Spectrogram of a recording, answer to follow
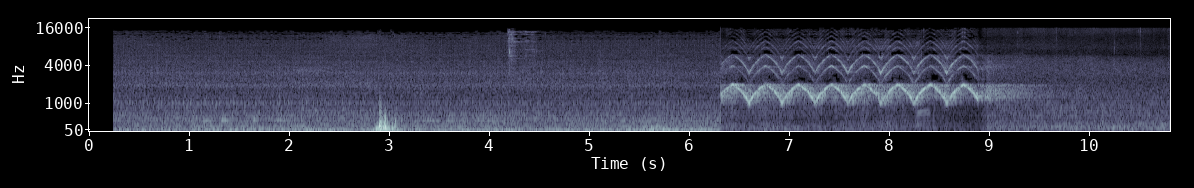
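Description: Police vehicle siren sounding a fast yelp, about three up-and-down sweeps a second, for about two and a half seconds before cutting off. Before it there is street noise with one loud thump about three seconds in.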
